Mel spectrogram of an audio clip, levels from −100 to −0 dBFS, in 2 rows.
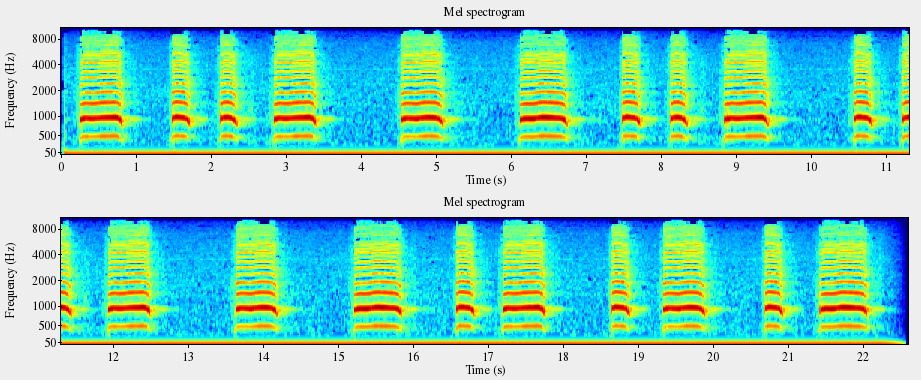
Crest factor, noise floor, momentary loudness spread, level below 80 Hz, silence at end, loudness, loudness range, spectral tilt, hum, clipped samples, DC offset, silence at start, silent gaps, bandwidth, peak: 12 dB; -52 dBFS; 11 LU; -52 dBFS; 0 s; -11 LUFS; 2 LU; 0.5 dB/octave; none; under 0.1%; 10%; 0 s; none; 10 kHz; 0 dBFS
